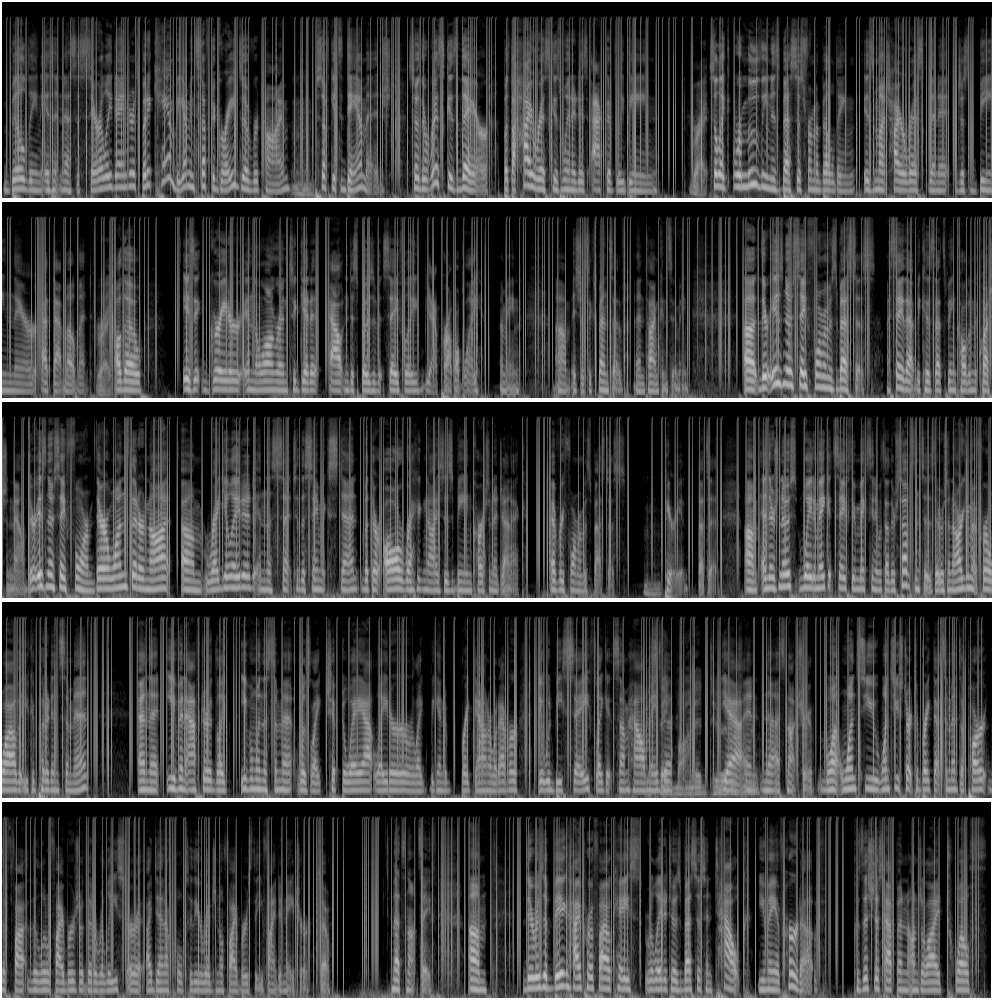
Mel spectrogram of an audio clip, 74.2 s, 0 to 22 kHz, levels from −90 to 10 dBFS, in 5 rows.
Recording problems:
crackle, like an old record; loud; 6 dB below the speech

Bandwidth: 15.5 kHz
